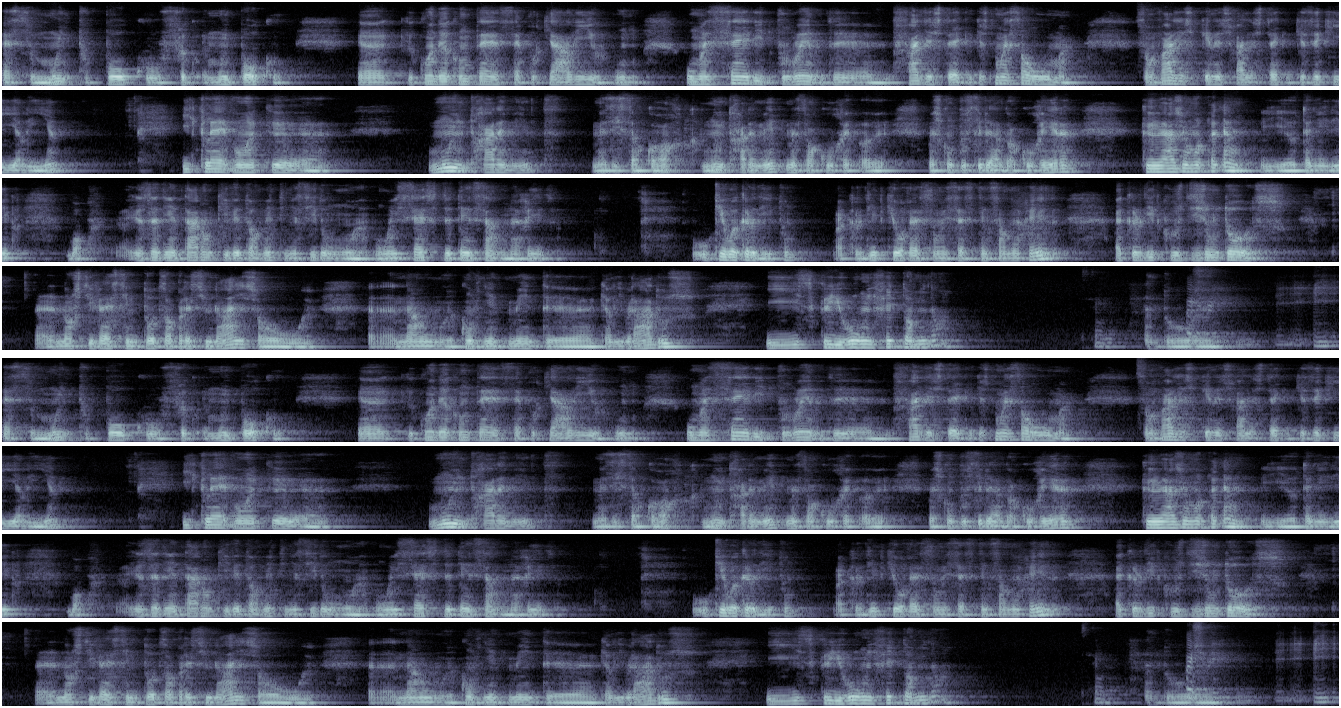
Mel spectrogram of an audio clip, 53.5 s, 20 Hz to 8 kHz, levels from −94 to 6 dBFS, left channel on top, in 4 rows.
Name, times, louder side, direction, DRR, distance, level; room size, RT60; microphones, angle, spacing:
voice 1, 0.0-14.1 14.7-16.8 17.6-18.9 19.3-32.4 33.1-33.4 33.6-34.8 35.0-39.9 40.4-49.7 51.5-52.3, left 2 dB, 25° left, 0.4 m, -22 dB
voice 2, 51.0-51.5 51.9-53.4, right 2 dB, 40° right, 1.9 m, -36 dB
16.0 x 8.1 x 6.8 m
head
